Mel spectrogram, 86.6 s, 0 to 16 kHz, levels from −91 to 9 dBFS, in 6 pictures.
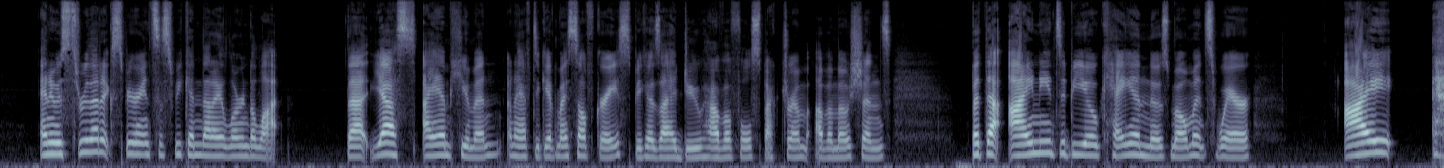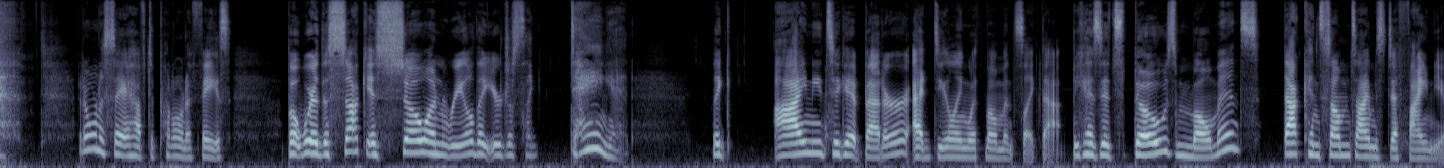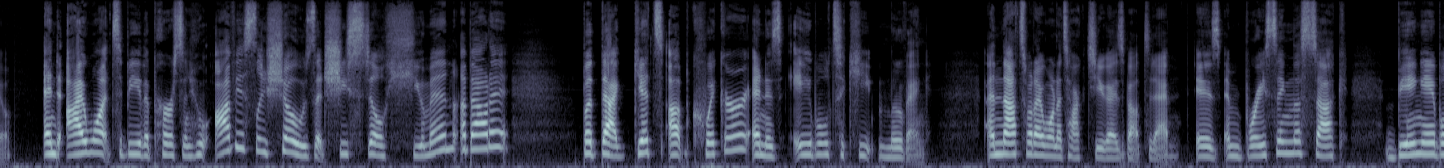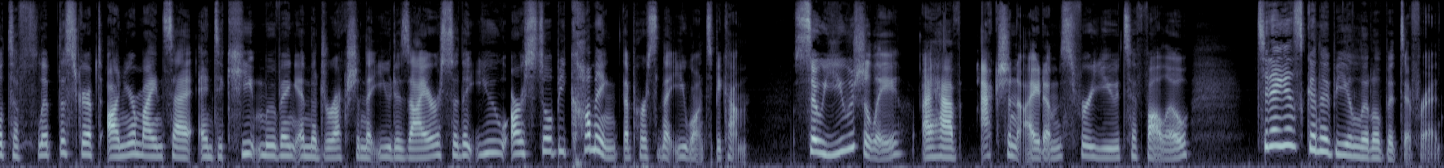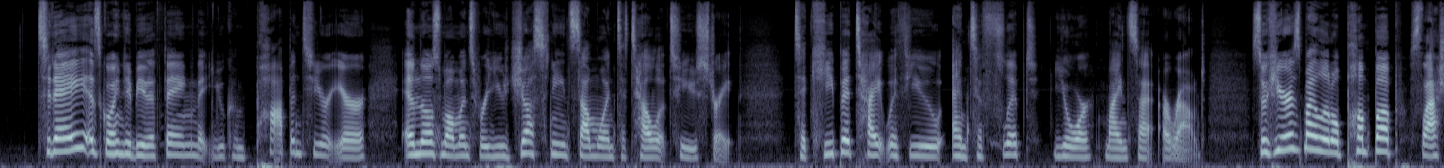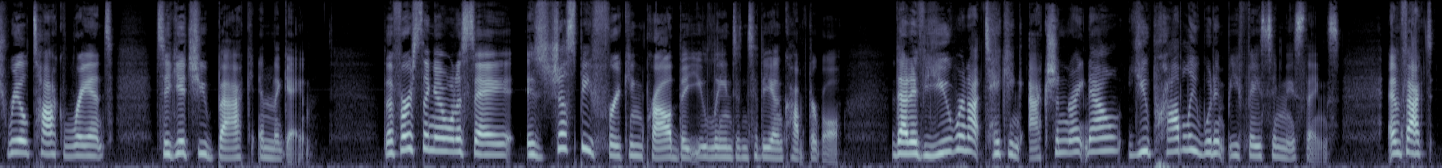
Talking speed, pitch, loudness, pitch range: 195 wpm, 200 Hz, -24 LUFS, 175-235 Hz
